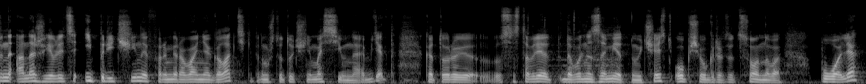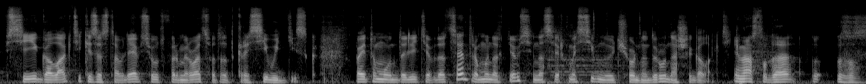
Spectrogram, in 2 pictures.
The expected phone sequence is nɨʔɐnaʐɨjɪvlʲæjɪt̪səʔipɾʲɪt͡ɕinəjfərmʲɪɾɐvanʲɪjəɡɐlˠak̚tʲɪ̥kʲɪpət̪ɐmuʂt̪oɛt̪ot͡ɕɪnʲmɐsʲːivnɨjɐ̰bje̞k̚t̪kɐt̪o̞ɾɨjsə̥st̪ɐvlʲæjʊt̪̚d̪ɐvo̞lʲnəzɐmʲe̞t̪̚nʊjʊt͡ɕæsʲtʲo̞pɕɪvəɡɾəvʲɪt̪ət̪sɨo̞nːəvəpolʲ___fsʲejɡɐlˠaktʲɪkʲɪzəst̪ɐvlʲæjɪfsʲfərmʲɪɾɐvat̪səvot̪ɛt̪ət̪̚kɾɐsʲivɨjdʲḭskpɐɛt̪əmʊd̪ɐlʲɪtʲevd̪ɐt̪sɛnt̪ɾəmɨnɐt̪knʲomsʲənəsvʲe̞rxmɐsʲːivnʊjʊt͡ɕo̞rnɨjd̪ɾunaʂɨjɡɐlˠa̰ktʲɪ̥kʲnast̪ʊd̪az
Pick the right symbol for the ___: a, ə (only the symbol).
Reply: ə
